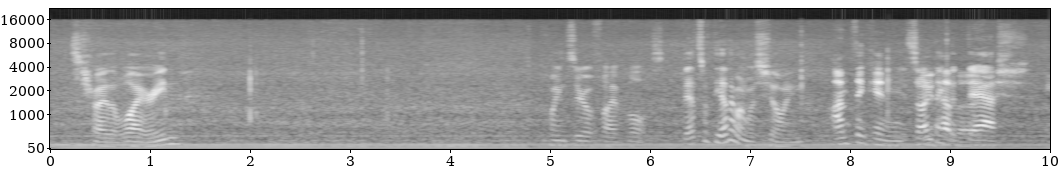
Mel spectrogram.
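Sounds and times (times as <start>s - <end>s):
motor droning hum: 0.0s - 10.0s.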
